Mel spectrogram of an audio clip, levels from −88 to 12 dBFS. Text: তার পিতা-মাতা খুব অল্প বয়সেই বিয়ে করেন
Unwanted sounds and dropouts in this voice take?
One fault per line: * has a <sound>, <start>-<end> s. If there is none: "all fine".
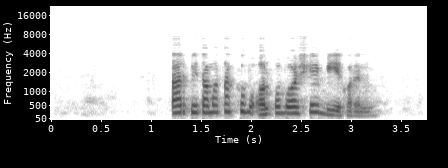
all fine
